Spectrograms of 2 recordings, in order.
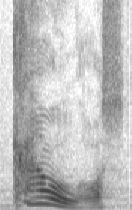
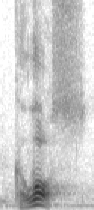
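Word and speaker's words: κάλλος: 2 lambdas and the accent on the first syllable. So when I speak it, I'm going to say kalos instead of kalos.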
